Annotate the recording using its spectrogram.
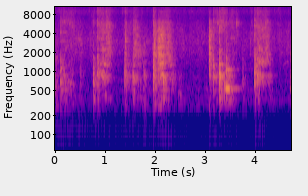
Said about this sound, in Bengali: কড়াইতে তেল গরম হয়ে যাওয়ার পরে তেজপাতা দুটো দিয়ে দিয়েছি, দিয়ে এই ডালটা দিয়ে ভাজি করে নিচ্ছি।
